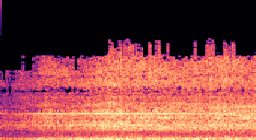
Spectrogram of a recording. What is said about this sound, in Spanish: Estamos en el aeropuerto, en la pista de aterrizaje, ahora mismo.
